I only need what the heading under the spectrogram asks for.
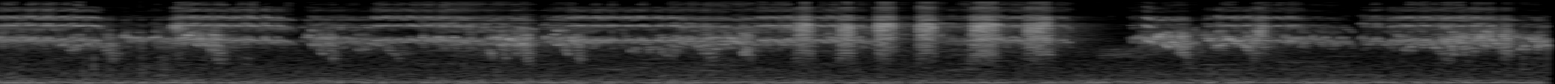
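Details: Continuous shrill chatter from pet lovebirds during chick feeding, rapid buzzy chirps layered densely with brief stutters and a short lull near the end.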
